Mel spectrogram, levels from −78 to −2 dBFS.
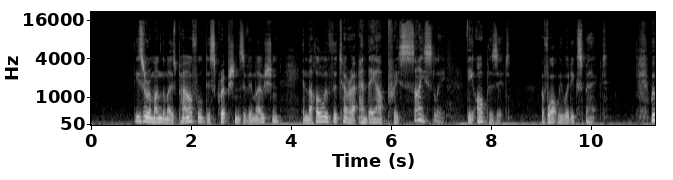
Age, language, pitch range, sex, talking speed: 60-79, English, 105-140 Hz, male, 145 wpm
